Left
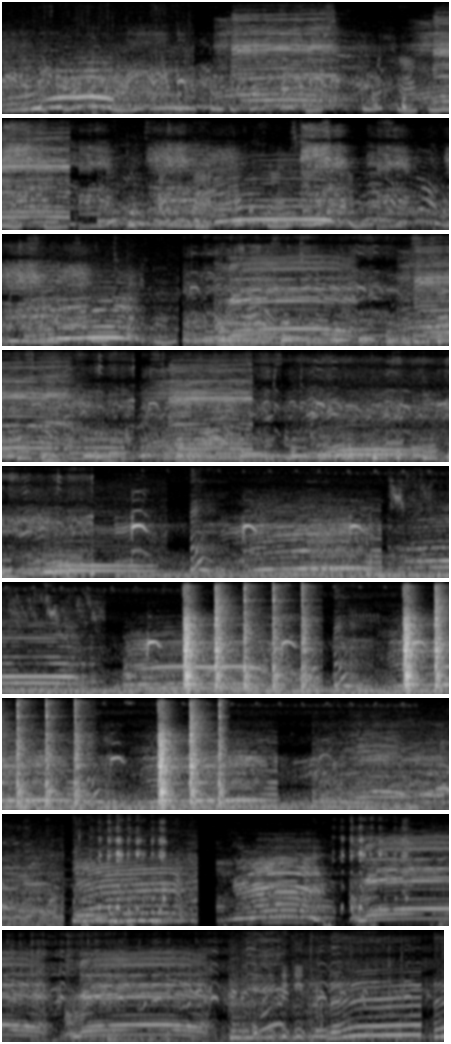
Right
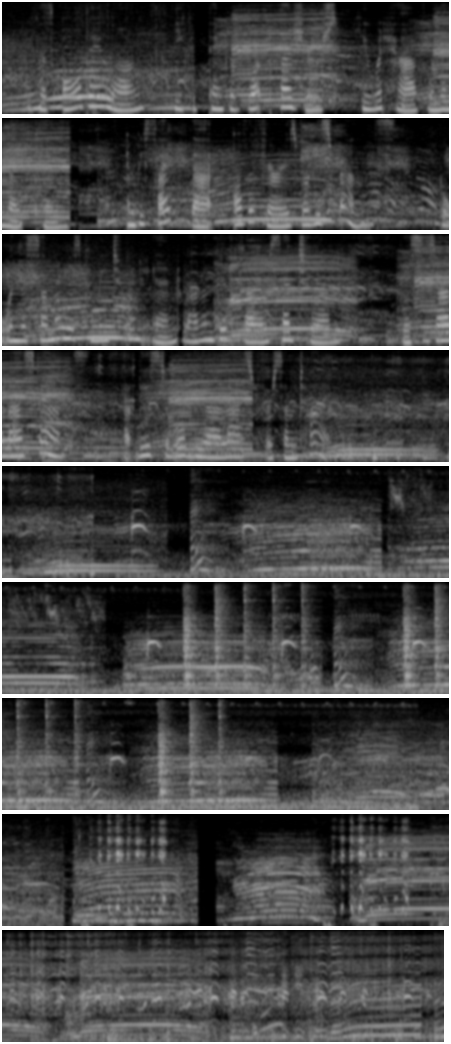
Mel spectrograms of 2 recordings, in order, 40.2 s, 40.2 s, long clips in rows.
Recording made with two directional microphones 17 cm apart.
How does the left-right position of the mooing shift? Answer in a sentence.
You can hear the mooing stay put.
